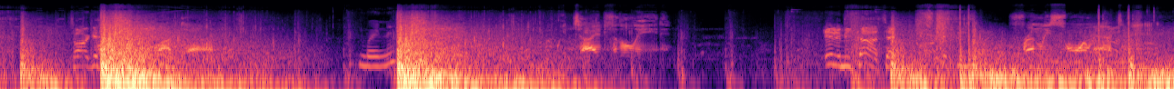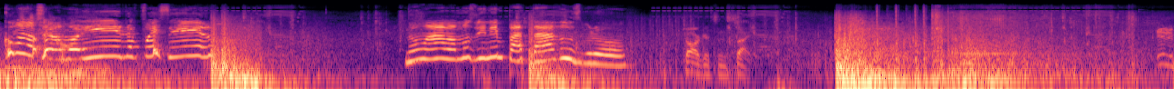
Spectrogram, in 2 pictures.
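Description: Gunfire bursts from a video game.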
